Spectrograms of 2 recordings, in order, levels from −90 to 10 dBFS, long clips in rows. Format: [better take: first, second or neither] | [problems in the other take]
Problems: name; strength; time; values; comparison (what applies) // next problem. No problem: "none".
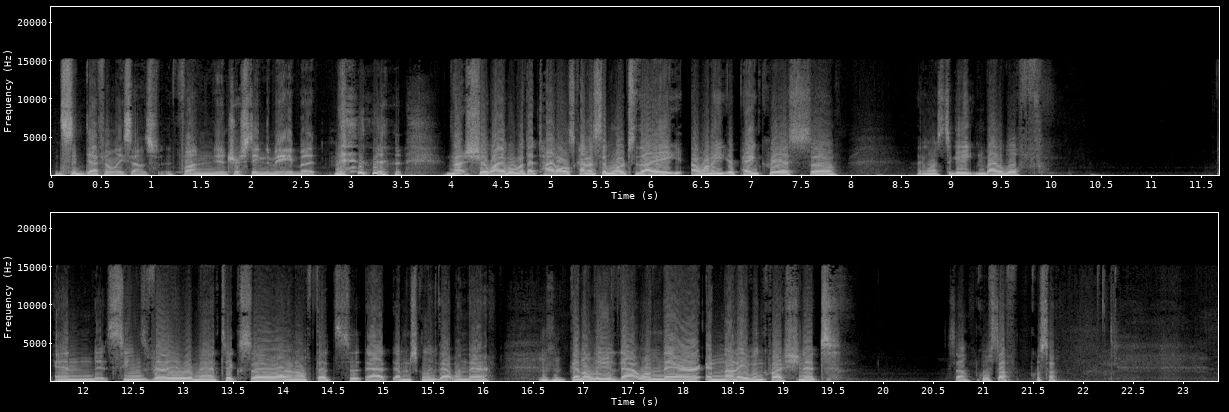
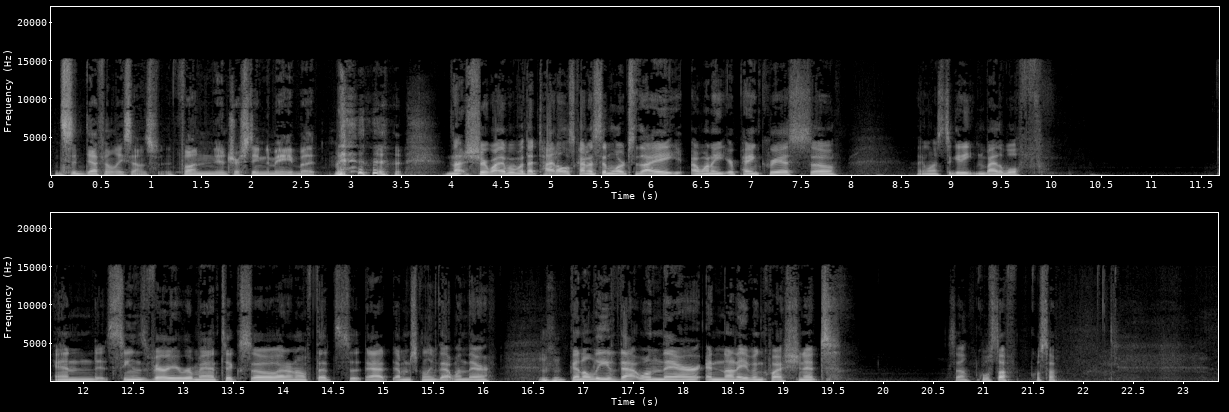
second | distortion; heavy; 15% of the sound clipped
